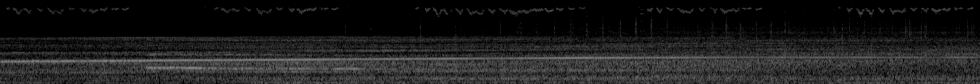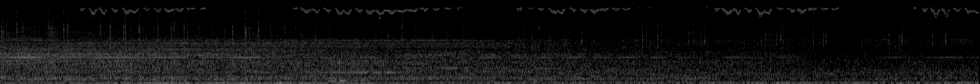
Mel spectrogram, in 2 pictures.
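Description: A garden-scale model electric train hums as it runs along the track and fades into the distance.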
